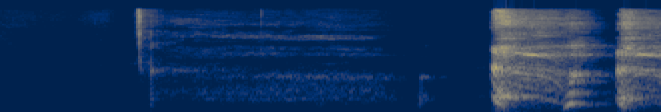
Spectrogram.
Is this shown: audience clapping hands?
no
